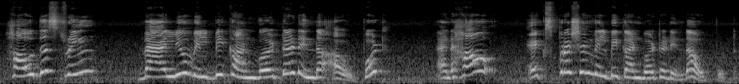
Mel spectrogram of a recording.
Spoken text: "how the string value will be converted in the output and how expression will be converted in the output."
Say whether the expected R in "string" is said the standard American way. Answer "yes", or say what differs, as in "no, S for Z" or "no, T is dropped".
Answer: yes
